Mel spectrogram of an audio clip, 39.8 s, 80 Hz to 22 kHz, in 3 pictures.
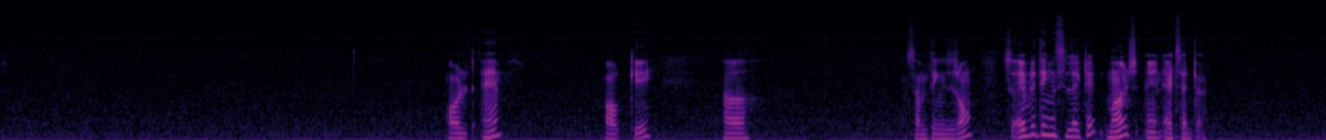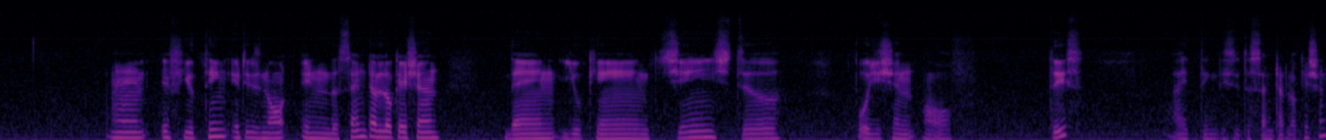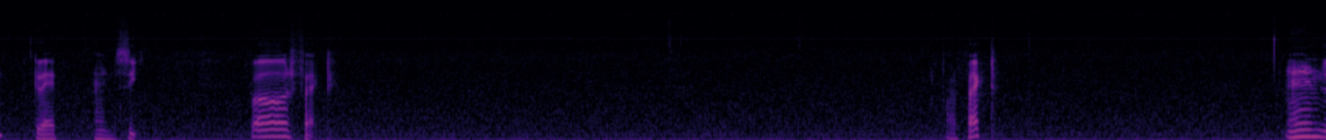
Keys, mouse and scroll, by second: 11.2-12.9 drag, 12.9-14.4 middle drag, 14.4 KP_1, 15.0-16.0 middle drag, 18.0 KP_1, 20.2-22.0 drag, 22.4-24.2 drag, 27.0 g, 29.0 click, 33.4 Tab, 34.4 Tab, 34.9 Tab, 35.0-37.0 middle drag, 37.0 KP_1, 38.0 middle click.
